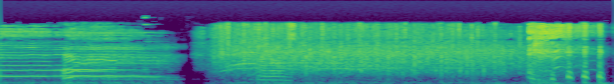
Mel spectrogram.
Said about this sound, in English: Yay! And the crowd goes wild.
